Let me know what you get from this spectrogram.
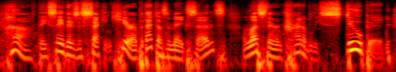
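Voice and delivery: put-on low, puzzled older authority figure; mock father musing in a low voice; Light's dad. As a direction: ponder it low, as an imitated dad. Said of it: "Light's dad is like".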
